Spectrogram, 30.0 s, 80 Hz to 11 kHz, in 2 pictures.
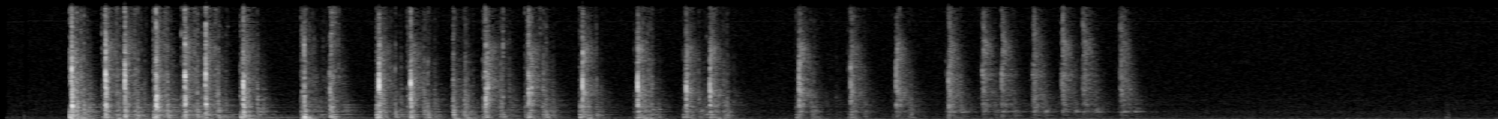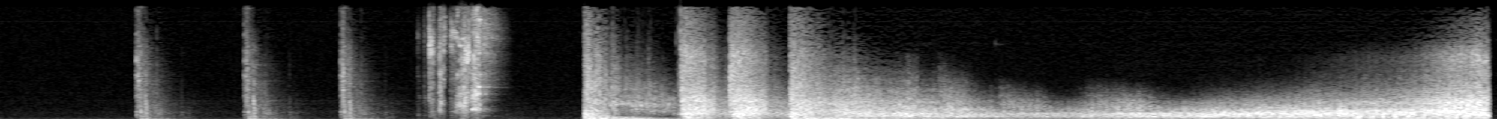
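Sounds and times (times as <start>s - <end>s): gunshots: 16.3s - 20.0s, 20.8s - 25.4s.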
